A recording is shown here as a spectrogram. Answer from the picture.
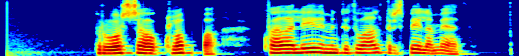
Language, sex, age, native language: Icelandic, female, 50-59, Icelandic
